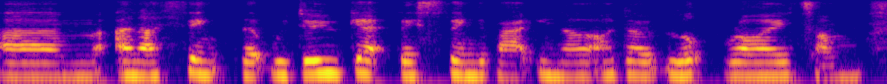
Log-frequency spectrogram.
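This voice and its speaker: Somewhat breathy and fairly low for a woman, her voice moves at a moderate pace in a monotone, flat intonation. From England, Birmingham. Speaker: speaking coach. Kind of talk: interview chat.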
